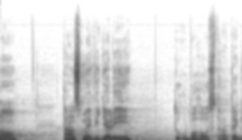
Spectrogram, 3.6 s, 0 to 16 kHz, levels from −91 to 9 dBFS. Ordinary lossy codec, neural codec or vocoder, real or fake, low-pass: Opus, 64 kbps; none; real; 14.4 kHz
